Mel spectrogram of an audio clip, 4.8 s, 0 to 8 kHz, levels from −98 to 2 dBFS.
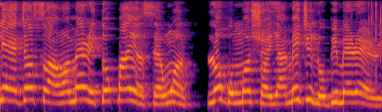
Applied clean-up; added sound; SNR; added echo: none; none; none; none.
